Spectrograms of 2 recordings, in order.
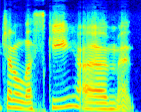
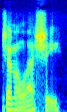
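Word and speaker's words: Gentileschi: put i would say genaleski that the s-c-h in italian kind of sounds like a k but i would take jenaleshi so but it's artemisia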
